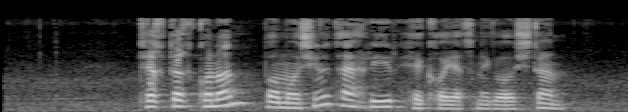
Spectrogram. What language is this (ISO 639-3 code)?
fas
